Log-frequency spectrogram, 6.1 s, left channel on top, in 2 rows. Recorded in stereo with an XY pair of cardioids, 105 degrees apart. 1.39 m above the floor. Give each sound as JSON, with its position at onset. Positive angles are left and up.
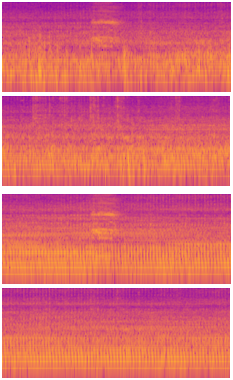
{"t": 1.2, "sound": "a squeak", "azimuth_deg": -45, "distance_m": 3.5}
